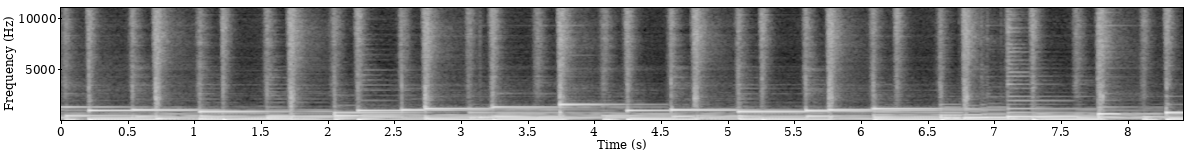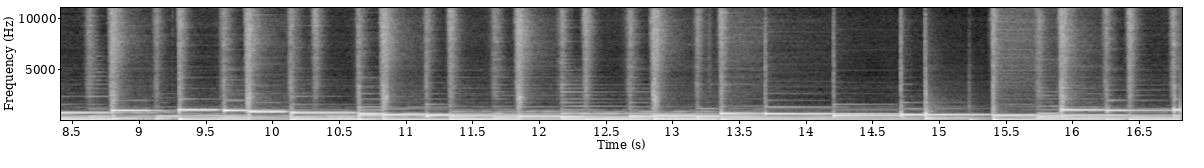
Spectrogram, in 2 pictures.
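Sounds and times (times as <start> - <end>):
ukulele music: 0.0 - 16.8.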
